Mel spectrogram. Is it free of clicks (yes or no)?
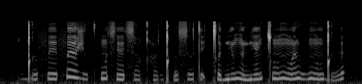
no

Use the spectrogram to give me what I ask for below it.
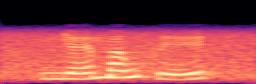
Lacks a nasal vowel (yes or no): yes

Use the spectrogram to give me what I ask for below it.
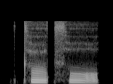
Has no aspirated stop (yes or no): no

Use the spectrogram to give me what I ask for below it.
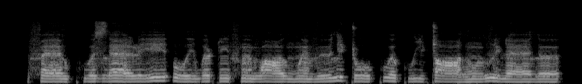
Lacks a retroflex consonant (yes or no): no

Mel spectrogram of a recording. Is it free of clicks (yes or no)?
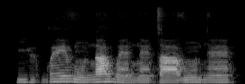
yes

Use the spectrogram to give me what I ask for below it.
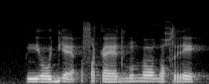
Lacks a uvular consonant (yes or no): no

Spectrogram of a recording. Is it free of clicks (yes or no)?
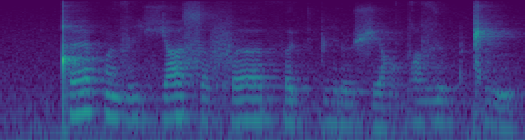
no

